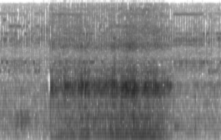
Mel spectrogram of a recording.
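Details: A single rough, rattling snore on an in-breath, about a second long, in a quiet room; ordinary snoring.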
